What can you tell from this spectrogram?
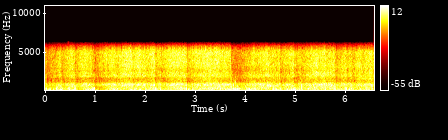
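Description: Wind-driven waves on Lake Superior breaking and washing over a rocky shore: a loud, steady surf. Gusty wind buffets the microphone.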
